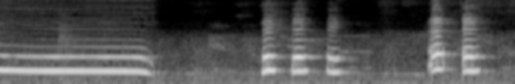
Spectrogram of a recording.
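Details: A Siberian husky with a malamute pup during a playful vocal "language lesson": one steady, level howl of about one second, then a quiet pause and five short yelping, talk-like syllables in two bursts.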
